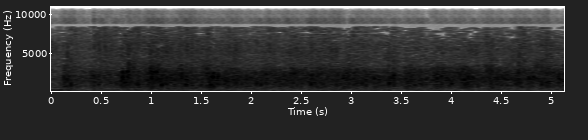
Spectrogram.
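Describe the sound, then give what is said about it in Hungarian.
A crowd applauds steadily for the full length, a dense, continuous wash of many hands clapping at once, fairly loud and even with no breaks or voices standing out. “na, ne tapsogassatok már annyit.”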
